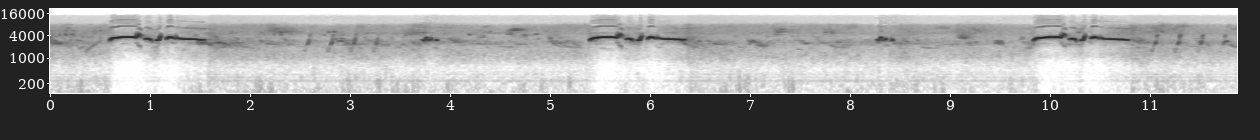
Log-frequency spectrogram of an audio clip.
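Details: Puerto Rican flycatcher (Myiarchus antillarum), endemic, San Juan Bay Estuary, Puerto Rico, giving one variation of its call: a clear, high whistle with a quick upward flick and slurred tail, repeated every four to five seconds, faint chirps behind.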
